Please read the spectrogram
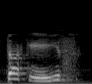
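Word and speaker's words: Stachys: Yes, that's the way it's pronounced. Stuckey's. Now, I think of Stuckey's as that place that has nice candy chewies, you know, on the road. Stuckey's. But literally, that's how I pronounce Stuckey's.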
